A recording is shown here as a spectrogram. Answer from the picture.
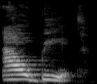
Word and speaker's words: albeit: It has 3 syllables in it. Al, be, and then it. So it's a 3-syllable word.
